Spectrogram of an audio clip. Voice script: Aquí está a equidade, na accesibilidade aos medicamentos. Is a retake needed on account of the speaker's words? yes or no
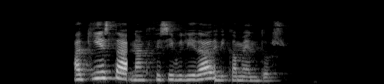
yes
